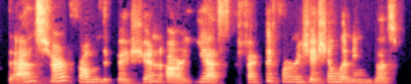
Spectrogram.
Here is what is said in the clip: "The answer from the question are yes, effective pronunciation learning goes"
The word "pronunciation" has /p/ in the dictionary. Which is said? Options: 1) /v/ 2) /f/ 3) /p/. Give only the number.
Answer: 2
